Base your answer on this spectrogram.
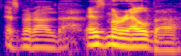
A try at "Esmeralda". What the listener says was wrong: No, you got to roll the R though.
